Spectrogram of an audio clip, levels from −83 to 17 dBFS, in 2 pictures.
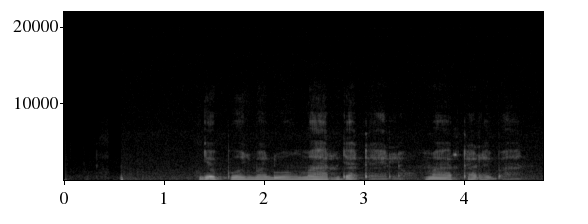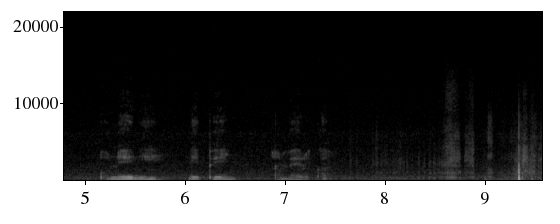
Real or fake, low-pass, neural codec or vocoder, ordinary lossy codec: fake; none; vocoder, 44.1 kHz, 128 mel bands every 256 samples, BigVGAN v2; none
